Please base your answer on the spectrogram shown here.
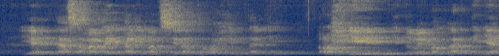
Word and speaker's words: silaturahim: Tapi kita tidak salah hanya menggunakan silaturahmi. Sebenarnya maknanya yang dia inginkan itu apa? Silaturahim. Jadi artinya Ustaz ingin memberikan pemahaman kepada kita semua. Ada hal-hal memang mungkin pengucapannya berbeda, tetapi substansinya sama yang dimaksudkan, ya.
